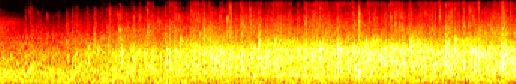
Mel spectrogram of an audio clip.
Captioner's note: applause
